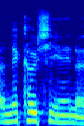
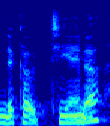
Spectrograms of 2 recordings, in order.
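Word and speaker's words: Nicotiana: genus the genus uh nikosi is the way I pronounce it some other people pronounce it differently niiko Tiana and it's assumed that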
